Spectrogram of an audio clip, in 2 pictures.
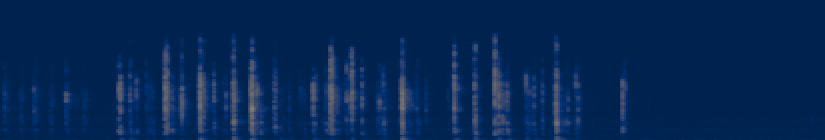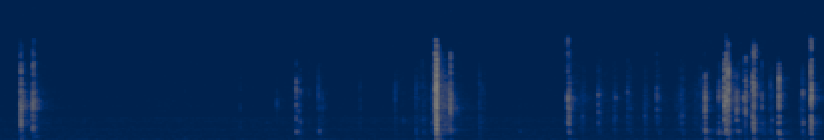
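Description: Faint keystrokes on a computer keyboard as a command is typed: a quick run of typing in the first three seconds, a single key about four seconds in, a few scattered keys, then another short run near the end.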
